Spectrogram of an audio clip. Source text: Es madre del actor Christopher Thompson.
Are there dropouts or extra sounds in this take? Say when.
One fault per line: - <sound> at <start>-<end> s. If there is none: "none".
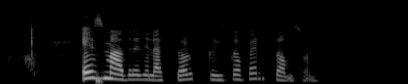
none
